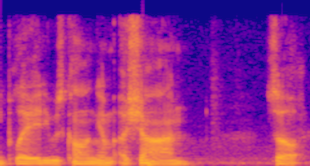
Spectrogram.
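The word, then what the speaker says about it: Ahcan: Jack Akan is 23. – Apparently, I've learned it's pronounced Ashan.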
